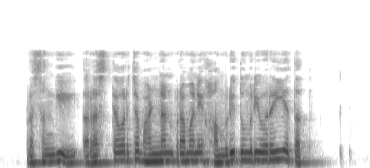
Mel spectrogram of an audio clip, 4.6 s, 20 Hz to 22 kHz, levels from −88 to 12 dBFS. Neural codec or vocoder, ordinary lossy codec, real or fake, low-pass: none; AAC, 32 kbps; real; 7.2 kHz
